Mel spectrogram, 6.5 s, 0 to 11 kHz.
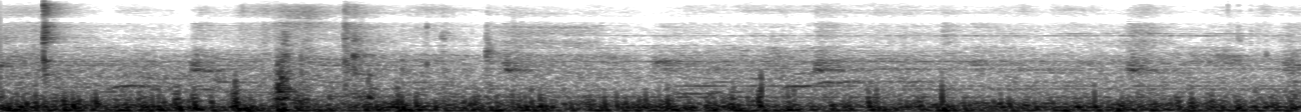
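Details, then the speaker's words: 16-inch Artic Aire three-speed oscillating fan on low speed: very quiet, soft steady low hum and gentle air rush with no rhythmic knocking, still blowing a gentle breeze; running evenly and normally. "Very quiet on low. Still blowing some gentle a gentle breeze."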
